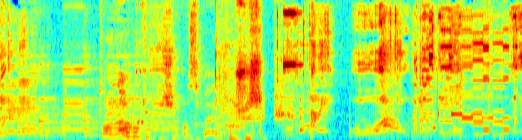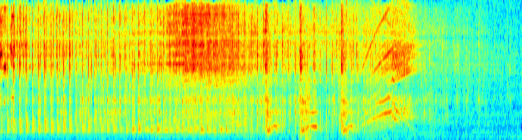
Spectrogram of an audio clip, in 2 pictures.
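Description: Chiming, warbling electronic game music plays through a television speaker.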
